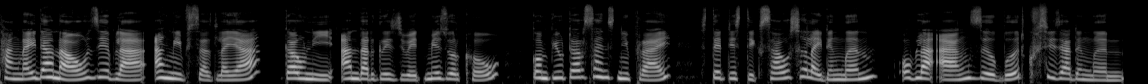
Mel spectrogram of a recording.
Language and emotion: Bodo, happy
